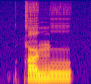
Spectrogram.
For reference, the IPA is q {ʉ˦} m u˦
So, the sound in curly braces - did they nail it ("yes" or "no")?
yes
